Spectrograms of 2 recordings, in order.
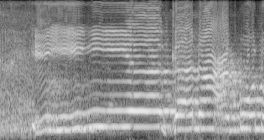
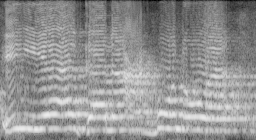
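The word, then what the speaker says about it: إِيَّاكَ نَعْبُدُ: Awali dengan "iyaka na'budu", bukan itu, tidak, ucapkan "iyaka na'budu", baca lagi. Ya, iyaka na'budu. Perpanjang "na", "iyaka na'budu", ada shaddahnya, jangan ucapkan "iyaka na'budu wa budua", "iyaka na'budu", "iyaka na", ulangi kafnya.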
